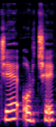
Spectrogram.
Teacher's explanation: च और छ कहाँ से बोली जाती है, ताल्लु से बोली जाती है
